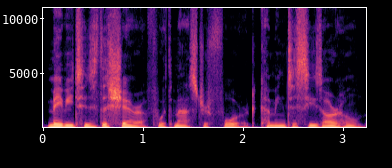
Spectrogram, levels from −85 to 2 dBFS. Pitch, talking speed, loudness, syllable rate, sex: 110 Hz, 220 wpm, -18 LUFS, 5.4 syllables/s, male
